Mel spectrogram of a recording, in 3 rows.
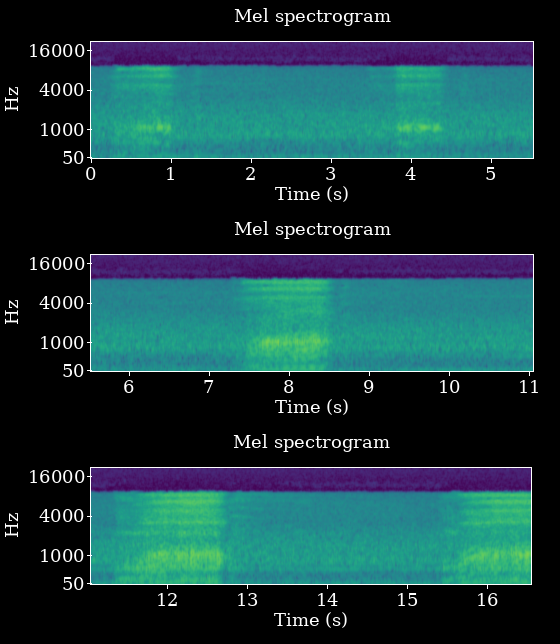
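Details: Snoring recorded with the SnoreLab app: slow rasping snores on the in-breath, about four in 16 seconds, with quiet room noise between; ordinary sleep snoring.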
